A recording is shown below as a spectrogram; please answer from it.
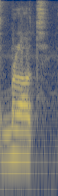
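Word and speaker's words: Brot: that's what I like boats that's how you say it in German so that's brought apparently German the best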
